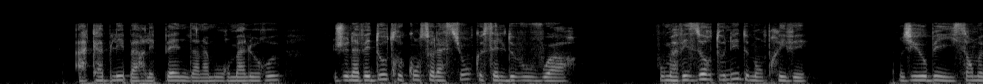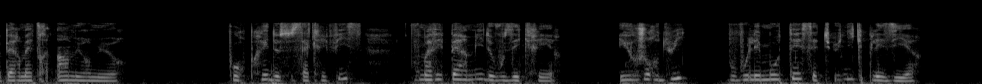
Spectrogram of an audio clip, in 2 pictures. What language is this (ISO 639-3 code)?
fra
